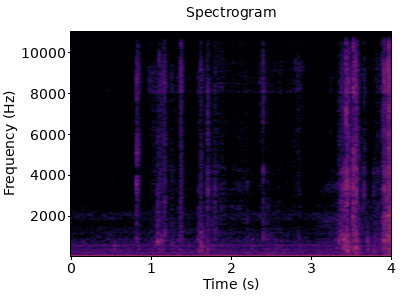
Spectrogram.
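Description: Clear plastic bag crinkling and rustling softly as a hank of wool top is handled over it and pushed into it, with a louder rustle near the end, over a steady low hum.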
